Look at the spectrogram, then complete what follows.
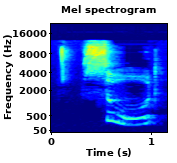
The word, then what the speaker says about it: sword: There are also a few random words with a silent W. Some common ones are answer, sword, and two, the number 2.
